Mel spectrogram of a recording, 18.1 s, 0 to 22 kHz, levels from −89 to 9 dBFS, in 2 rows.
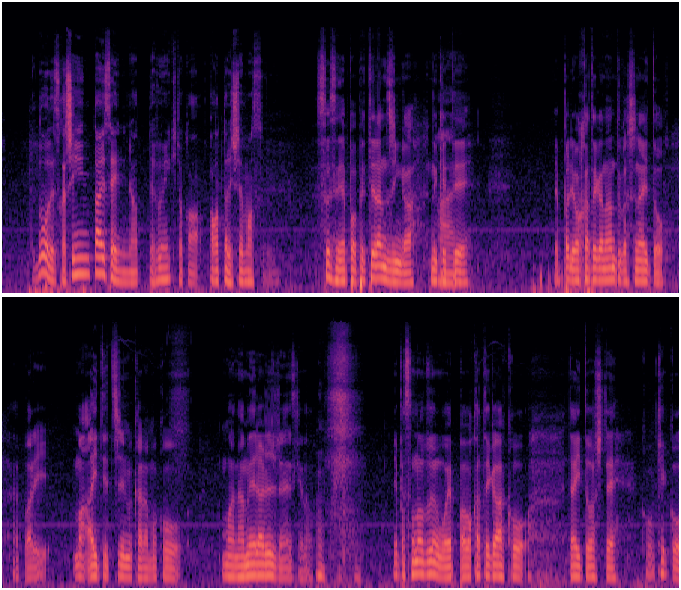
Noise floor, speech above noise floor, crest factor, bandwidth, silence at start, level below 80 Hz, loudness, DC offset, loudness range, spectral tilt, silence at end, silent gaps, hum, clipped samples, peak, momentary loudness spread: -53 dBFS; 28 dB; 16 dB; 14 kHz; 0.35 s; -46 dBFS; -26 LUFS; under 0.1%; 3 LU; -6.5 dB/octave; 0 s; none; none; under 0.1%; -10 dBFS; 18 LU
